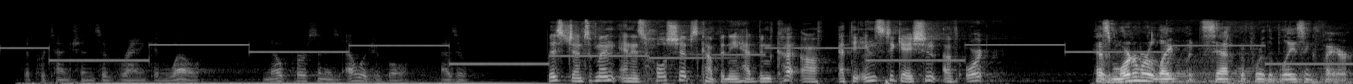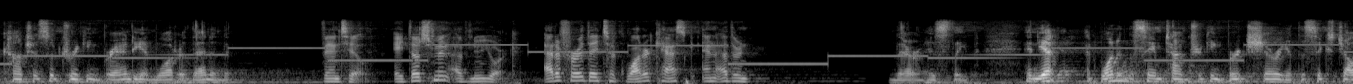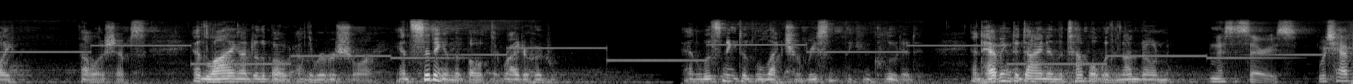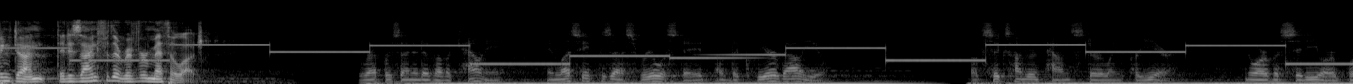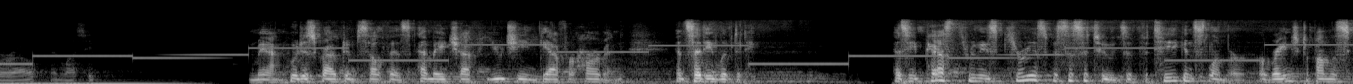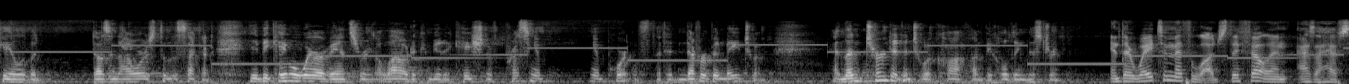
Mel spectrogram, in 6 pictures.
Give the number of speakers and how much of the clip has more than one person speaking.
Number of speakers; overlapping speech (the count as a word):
three, no overlap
